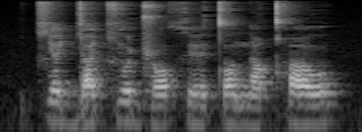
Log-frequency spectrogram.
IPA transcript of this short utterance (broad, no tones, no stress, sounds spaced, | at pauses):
t͡ɕ ɛ ɟ a t͡ɕ ʊ ɖ͡ʐ ɔ x ɪ t ɔ n ɛ qʰ o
